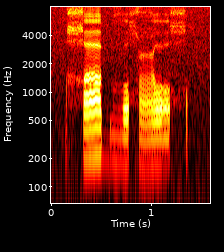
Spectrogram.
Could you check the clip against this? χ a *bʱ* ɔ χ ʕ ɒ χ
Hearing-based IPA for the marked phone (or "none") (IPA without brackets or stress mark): bʱ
